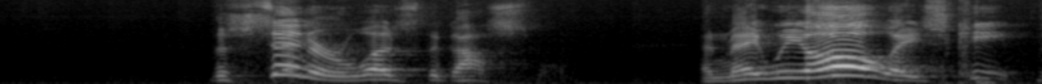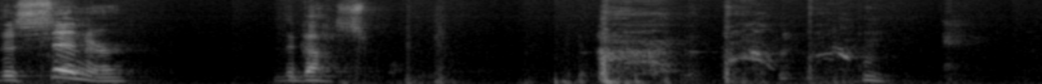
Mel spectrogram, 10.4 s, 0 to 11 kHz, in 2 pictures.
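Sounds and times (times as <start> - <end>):
speech: 1.1 - 2.7, 3.5 - 5.9, 6.6 - 7.1
hoarse throat clearing: 8.1 - 10.2
person coughing with a rough throaty rasp: 8.1 - 10.2.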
